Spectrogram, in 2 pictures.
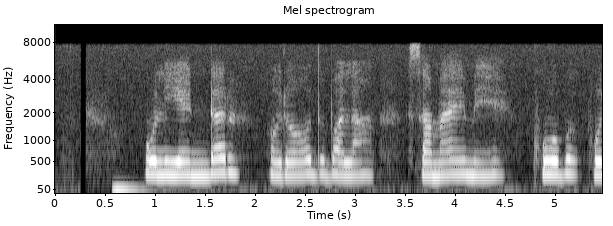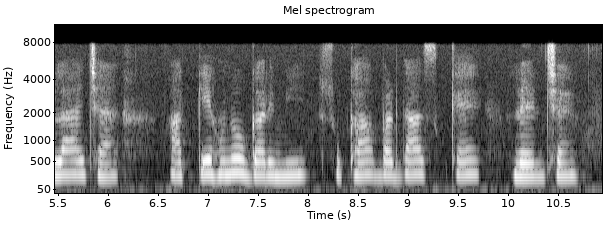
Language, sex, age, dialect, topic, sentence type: Maithili, female, 25-30, Eastern / Thethi, agriculture, statement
